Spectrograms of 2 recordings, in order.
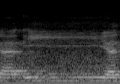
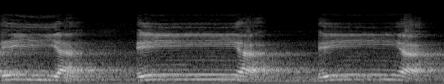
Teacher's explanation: صوت فموي خيشومي الاثنين معا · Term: الغنة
